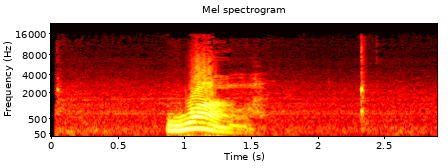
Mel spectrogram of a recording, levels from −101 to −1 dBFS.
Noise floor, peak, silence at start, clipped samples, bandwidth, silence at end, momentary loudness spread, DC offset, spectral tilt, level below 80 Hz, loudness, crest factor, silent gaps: -49 dBFS; 0 dBFS; 0.85 s; under 0.1%; 12 kHz; 0.55 s; 20 LU; under 0.1%; -7 dB/octave; -52 dBFS; -11 LUFS; 16 dB; none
